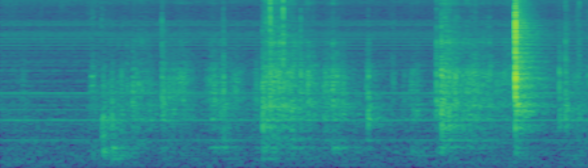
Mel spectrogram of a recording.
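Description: Small clicks and scrapes of parts being handled and fitted onto a small Tesla turbine's air injector lever, in several short spells, with one sharp click near the end.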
